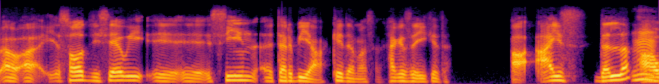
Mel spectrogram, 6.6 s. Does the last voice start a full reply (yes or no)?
yes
